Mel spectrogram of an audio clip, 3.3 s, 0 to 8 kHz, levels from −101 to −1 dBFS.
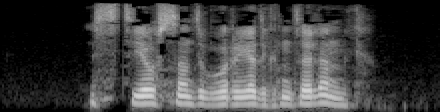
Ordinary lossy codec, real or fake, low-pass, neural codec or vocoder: MP3, 32 kbps; real; 7.2 kHz; none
